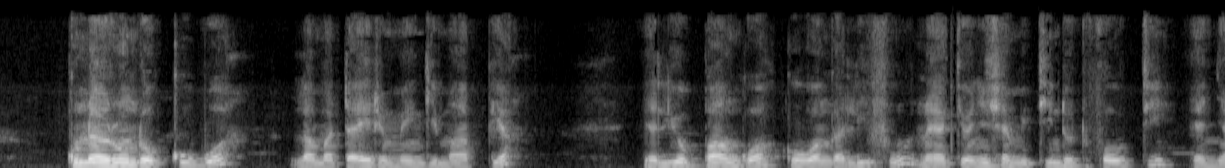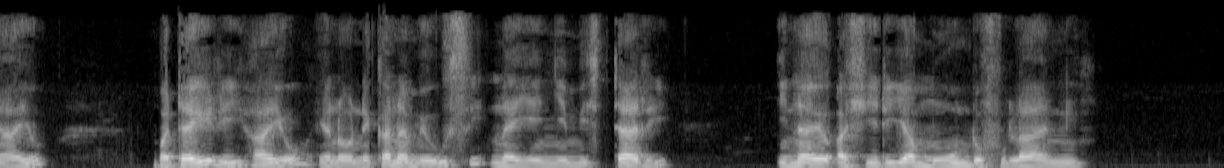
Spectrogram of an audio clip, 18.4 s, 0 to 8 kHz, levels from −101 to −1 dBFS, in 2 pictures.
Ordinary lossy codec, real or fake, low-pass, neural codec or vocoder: AAC, 32 kbps; real; 7.2 kHz; none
